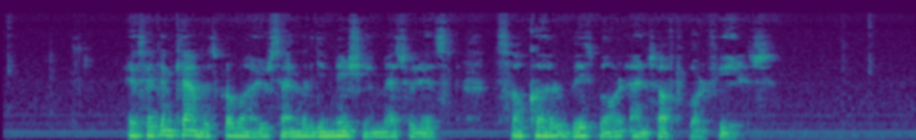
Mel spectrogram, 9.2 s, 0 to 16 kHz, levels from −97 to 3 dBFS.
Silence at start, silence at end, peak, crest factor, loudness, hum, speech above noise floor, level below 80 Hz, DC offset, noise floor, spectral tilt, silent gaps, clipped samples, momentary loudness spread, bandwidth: 1.3 s; 1.45 s; -10 dBFS; 16 dB; -26 LUFS; none; 36 dB; -50 dBFS; under 0.1%; -61 dBFS; -7.5 dB/octave; none; under 0.1%; 14 LU; 10 kHz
